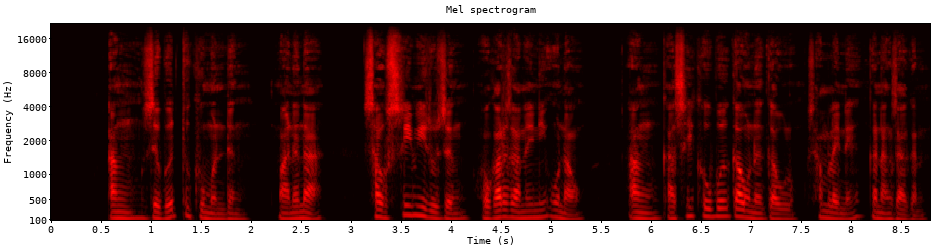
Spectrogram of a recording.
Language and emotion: Bodo, sad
